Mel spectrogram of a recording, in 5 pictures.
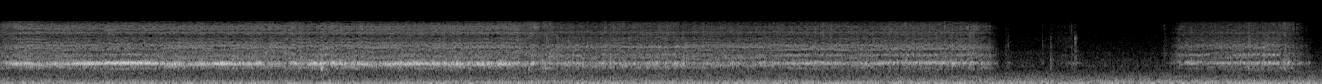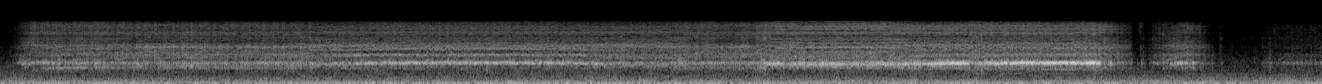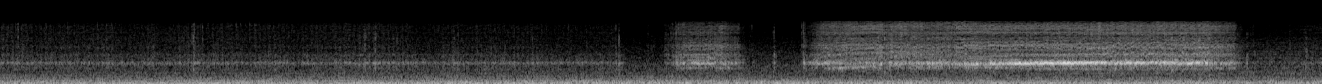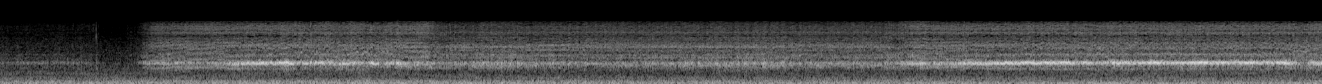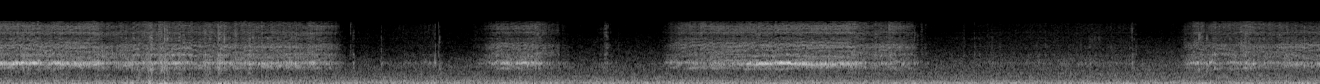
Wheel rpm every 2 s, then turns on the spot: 110, 110, 110, 120, 110, 20, 60, 110, 110, 110, 120, 110, 40, 10, 20, 20, 30, 70, 110, 50, 40, 110, 110, 120, 110, 110, 110, 110, 30, 30, 100, 20, 50.
10-14 24-32 38-40 56-58 62-64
